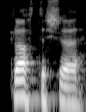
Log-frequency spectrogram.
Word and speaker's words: Gloucestershire: over on that side of the pond. Gloucestershire. Pronounced like us Americans say sure when we're lazy.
